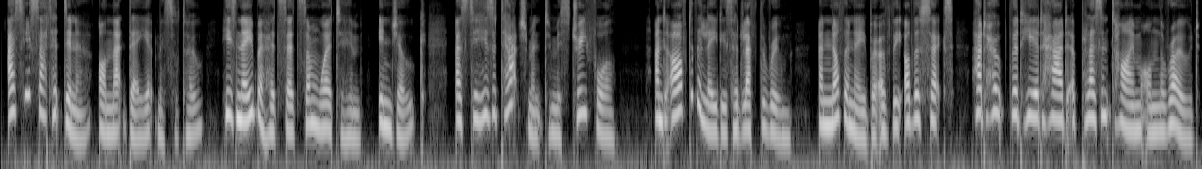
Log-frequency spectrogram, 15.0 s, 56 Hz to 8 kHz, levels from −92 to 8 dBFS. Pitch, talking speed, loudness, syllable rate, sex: 210 Hz, 210 wpm, -20 LUFS, 5.3 syllables/s, female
